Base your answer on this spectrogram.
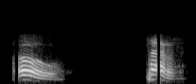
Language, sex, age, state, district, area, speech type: Bodo, female, 45-60, Assam, Udalguri, urban, conversation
